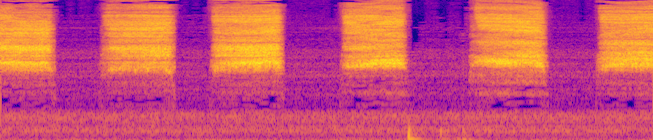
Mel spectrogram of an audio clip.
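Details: Wild barn owl nestlings in a research nest box, eating a large rabbit, produce rasping broadband hisses of about half a second, repeated steadily, with a couple of soft knocks midway.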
